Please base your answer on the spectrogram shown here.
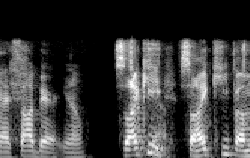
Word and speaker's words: Bexar: We'll put a link to Rod's, the Bear County Bigfoot, even though it's spelled Bexar.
